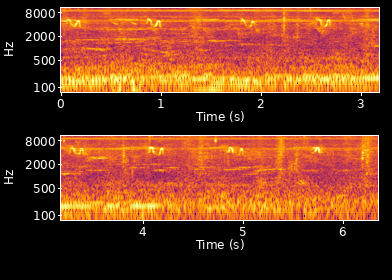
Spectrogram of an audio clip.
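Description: Small birds chirping: short, high calls repeating every half second or so, over a low rumble that weakens about four seconds in.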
